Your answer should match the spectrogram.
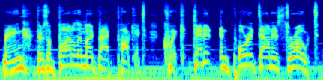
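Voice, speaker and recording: A man's voice: sits high, animated, moderate pace, sharp tone, soft background music. A man playing a cocky, jokey leader of a travelling band in a visual novel, brash and sardonic. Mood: urgent.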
